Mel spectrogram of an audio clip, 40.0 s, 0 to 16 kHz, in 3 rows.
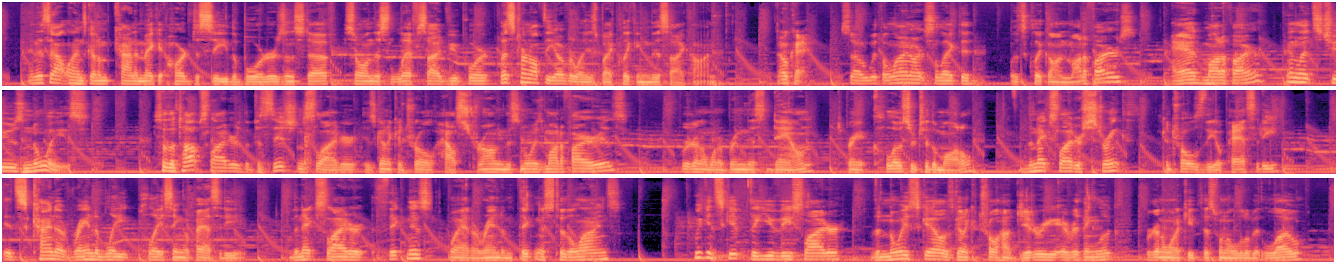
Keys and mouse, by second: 7.2-8.8 drag, 11.4 click, 12.1-14.5 drag, 17.3-23.3 drag, 25.1-26.6 drag, 31.0-33.4 drag, 36.3-40.0 drag.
